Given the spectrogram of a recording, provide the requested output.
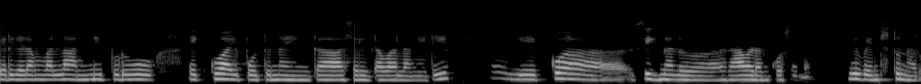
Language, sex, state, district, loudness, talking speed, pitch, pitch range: Telugu, female, Telangana, Karimnagar, -29 LUFS, 100 wpm, 220 Hz, 210-230 Hz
